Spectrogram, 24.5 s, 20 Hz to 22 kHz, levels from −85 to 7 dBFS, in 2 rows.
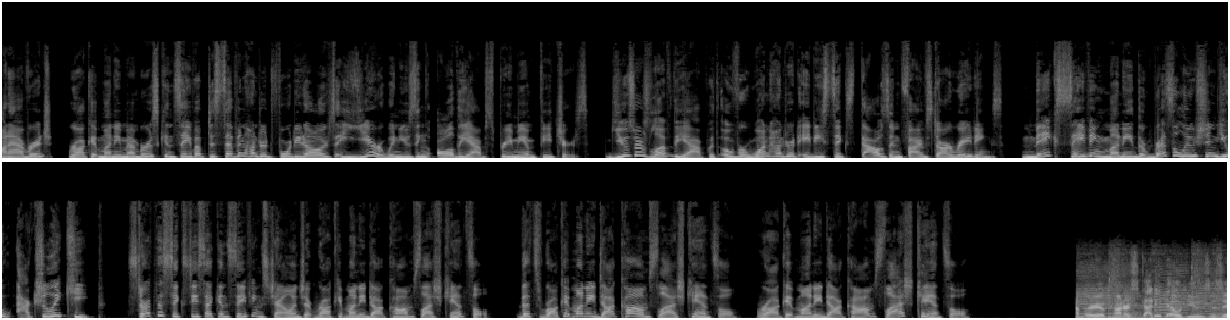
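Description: No technical faults are audible.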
